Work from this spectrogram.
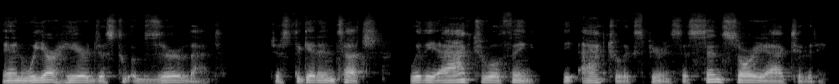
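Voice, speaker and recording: Deep, mellow-voiced man guiding meditation. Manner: unhurried, with spacious pauses. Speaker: yoga nidra meditation teacher. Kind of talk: guided meditation.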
